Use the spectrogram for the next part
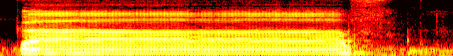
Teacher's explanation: কাফটা হচ্ছে জিহ্বার গোড়া থেকে একটু আগের অংশটি তার বরাবর উপতালুর সঙ্গে লাগিয়ে এই কাফ উচ্চারণ করতে হবে পাতলা করে,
